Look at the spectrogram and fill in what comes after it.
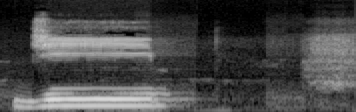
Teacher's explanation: जीम का मखरज ज़ुबान के बीच के हिस्से को ऊपर के तालू पर लगाने से जीम अदा होते हैं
